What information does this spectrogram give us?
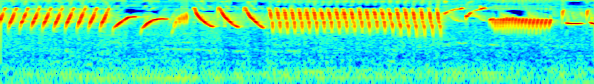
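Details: Canary singing as a lure to make other canaries sing: fast clipped trill, a few rising whistles, deep downward swoops, then a long rapid rattle and a brief buzzy phrase ending in short whistles.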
